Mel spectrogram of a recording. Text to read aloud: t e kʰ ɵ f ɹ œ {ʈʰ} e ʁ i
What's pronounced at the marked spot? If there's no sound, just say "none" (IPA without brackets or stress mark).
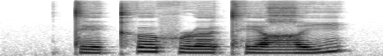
tʰ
